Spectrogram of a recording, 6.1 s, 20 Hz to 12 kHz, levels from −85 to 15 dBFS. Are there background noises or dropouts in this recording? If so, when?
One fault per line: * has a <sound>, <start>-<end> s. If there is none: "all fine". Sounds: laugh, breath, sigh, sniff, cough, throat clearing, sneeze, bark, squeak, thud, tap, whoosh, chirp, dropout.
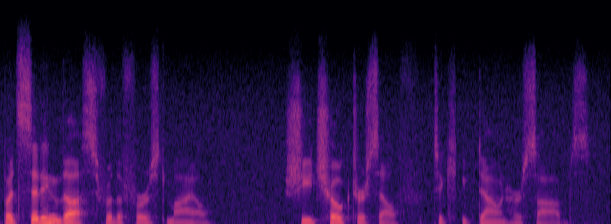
* has a dropout, 4.6-4.6 s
